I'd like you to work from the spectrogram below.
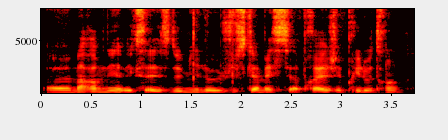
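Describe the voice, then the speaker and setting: Casting: low-pitched, very dark-voiced man from France, casual hesitant vlogger. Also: little pitch movement, fairly quick. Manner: hesitant, many "euh" fillers. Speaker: car vlogger. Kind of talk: casual explanatory vlog.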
